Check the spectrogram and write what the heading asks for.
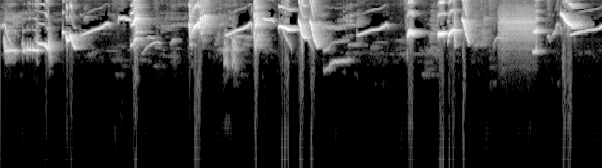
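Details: Oriental magpie-robin singing in response to a rival: mellow rising whistles, a low clear whistled note, harsh rasping bursts and quick high chips in lively alternating phrases.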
